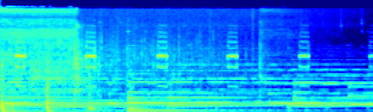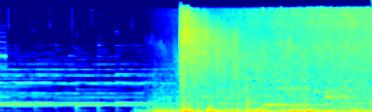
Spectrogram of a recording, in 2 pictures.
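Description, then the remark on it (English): Low sustained tones with faint periodic high pings hold for about eight seconds, then a loud, roaring burst of heavy rain and storm noise with rumbling thunder crashes in and fills the rest, as the streets start to flood. “If this storm gets any worse, we might have to swim for it.”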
